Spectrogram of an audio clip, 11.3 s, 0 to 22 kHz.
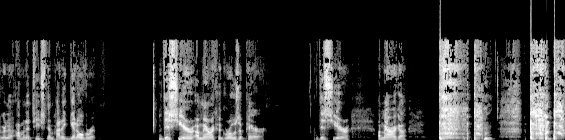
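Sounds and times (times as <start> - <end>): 
speech: 0.0 - 2.0, 3.2 - 5.4, 6.3 - 11.2
person coughing: 8.8 - 11.2.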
